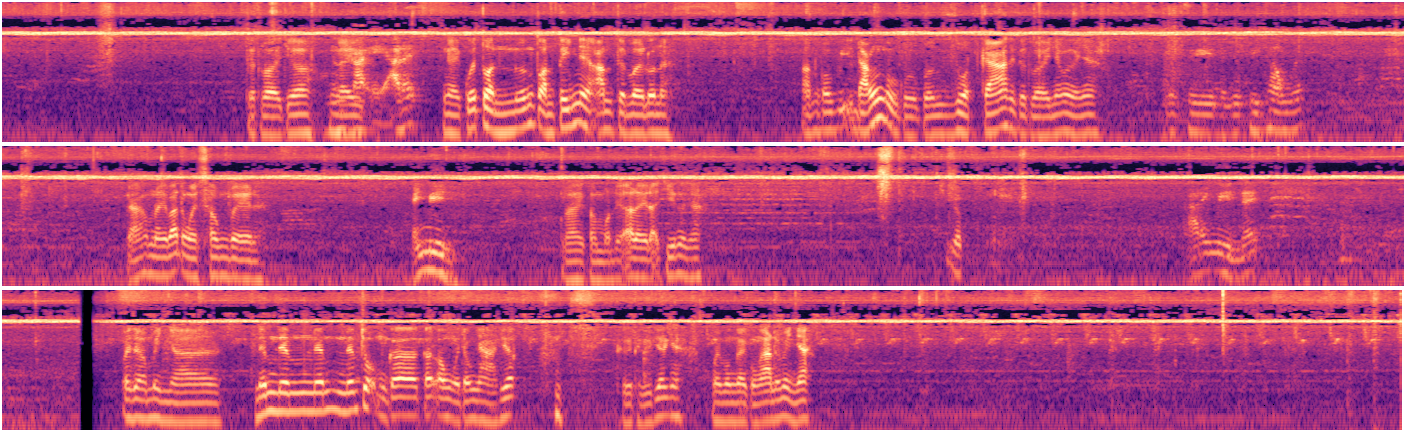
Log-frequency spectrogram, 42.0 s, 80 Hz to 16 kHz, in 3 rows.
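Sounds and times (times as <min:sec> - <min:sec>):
high-pitched insect trill: 0:00.0 - 0:42.0.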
